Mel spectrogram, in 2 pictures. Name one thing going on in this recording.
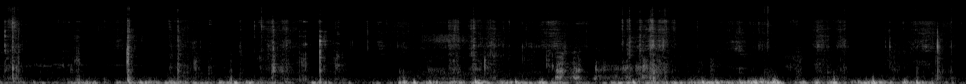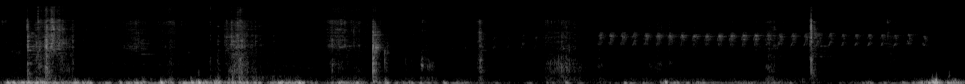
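A shovel scrapes and scoops through loose dirt and stones.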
